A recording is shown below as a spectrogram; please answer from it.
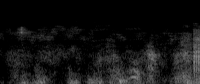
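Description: Faint room noise in a pause between spoken phrases, with small, indistinct sounds.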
